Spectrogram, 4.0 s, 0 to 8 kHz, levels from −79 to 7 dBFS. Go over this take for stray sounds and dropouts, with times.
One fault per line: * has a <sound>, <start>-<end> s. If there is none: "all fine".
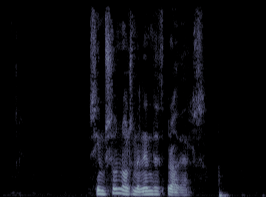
all fine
